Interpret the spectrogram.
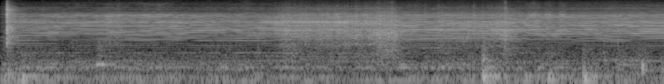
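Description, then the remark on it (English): An electric hair trimmer buzzes steadily for several seconds, its motor tone shifting slightly as it runs, with a few faint clicks and no voices. “That was a hair trimmer.”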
